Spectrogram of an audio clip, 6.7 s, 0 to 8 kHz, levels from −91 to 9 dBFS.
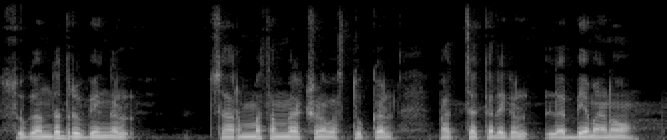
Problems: low volume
